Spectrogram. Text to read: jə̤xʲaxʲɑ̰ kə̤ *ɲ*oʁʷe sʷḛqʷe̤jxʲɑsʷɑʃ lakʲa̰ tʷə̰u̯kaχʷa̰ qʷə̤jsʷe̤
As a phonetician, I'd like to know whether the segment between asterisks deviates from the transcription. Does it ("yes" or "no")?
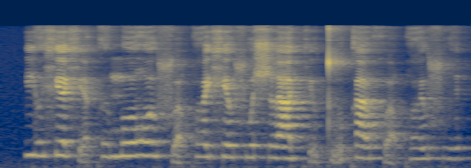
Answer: yes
